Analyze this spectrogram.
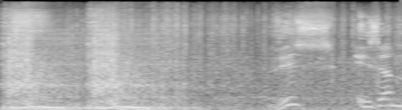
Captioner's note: engines revving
